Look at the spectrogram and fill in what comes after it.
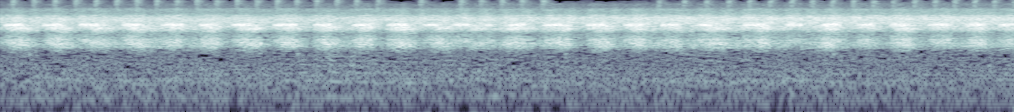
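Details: A wall of cicada sound: sharp, high buzzing from many insects at once, pulsing rapidly and evenly without any pause.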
